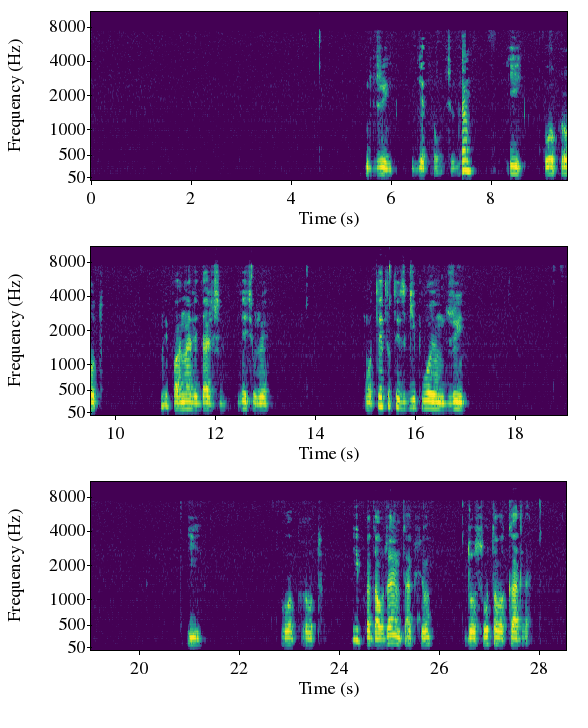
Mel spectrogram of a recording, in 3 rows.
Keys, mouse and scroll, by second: 5.3 g, 8.0 i, 10.5 click, 14.0 click, 16.3 g, 20.9 i, 23.4 scroll down 3, 24.3 scroll up 2, 26.5 click.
